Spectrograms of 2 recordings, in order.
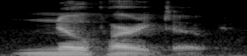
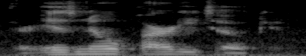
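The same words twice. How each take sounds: First: "No" hit loud, falling "No party token"; stress on NO. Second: "no" stressed high, falling "There is no party token". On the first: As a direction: punch "No" firmly in "No party token". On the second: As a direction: punch "no" before "party token". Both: Shown as a demonstration.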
